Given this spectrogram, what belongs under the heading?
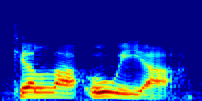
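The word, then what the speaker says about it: Kīlauea: They pronounce every vowel over there in Hawaii. Kilauea, Kilauea-iki, but something like that.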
